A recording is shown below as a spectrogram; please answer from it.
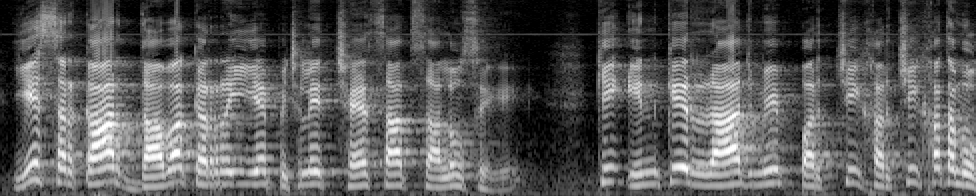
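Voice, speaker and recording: Guy with a tinge doing a news commentary, high bright voice, keeps firing questions. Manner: questioning, emphatic, rhetorical. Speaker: news reporter presenting a report.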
